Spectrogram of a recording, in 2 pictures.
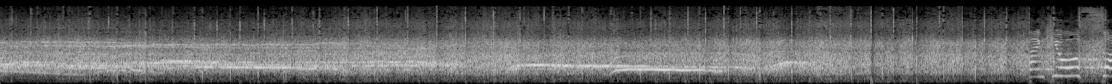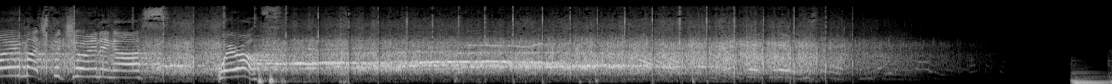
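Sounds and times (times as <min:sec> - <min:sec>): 
cheers and whistles: 0:00.0 - 0:08.6, 0:12.5 - 0:20.8
large audience applause: 0:00.0 - 0:21.2.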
